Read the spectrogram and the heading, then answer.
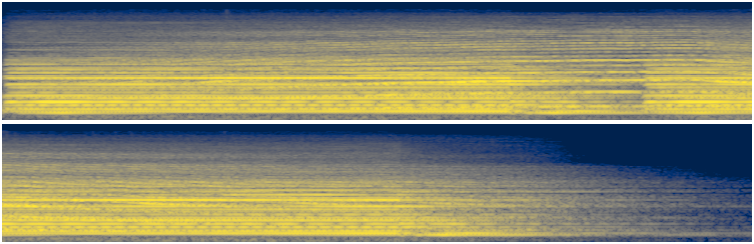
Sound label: Hockey Goal, Hockey Horns & Buzzers; SFX Kit; NewYork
